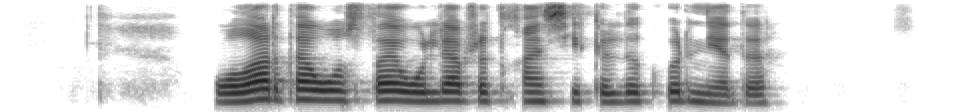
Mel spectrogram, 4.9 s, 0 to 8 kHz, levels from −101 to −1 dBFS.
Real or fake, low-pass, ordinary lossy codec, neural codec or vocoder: real; 7.2 kHz; none; none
